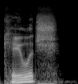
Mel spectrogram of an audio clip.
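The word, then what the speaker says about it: Kalisz: And the very first gold medal, and forgive me if I do not pronounce the last name correctly, it's K-A-L-I-S-Z. I believe it's Chase Kalich.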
